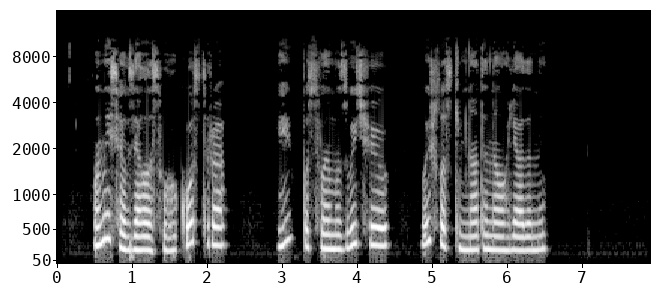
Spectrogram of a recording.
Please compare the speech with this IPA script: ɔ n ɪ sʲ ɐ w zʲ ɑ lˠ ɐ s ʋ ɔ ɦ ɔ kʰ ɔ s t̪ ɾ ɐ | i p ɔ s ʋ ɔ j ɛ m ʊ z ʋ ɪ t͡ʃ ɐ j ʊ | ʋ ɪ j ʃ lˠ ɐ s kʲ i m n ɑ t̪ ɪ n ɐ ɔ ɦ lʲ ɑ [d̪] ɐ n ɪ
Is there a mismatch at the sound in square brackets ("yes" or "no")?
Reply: no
